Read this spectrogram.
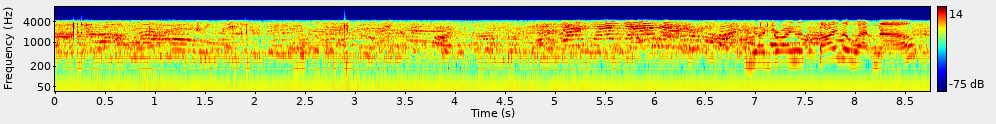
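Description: Several children and adults chatter nearby, outdoors.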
